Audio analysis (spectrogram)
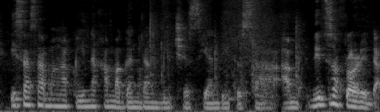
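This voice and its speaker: Noticeable background noise behind speech at a moderate pace. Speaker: vlogger. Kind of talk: casual vlog. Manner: hushed, lowered voice.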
